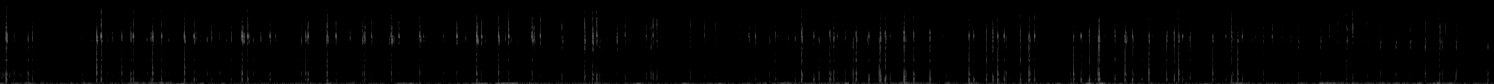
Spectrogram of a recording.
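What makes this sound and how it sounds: A small pair of dark sunglasses with a thin, hollow plastic frame and tinted lenses is held in both hands close to the microphone while fingertips and nails scratch and fiddle with the frame and arms and fold the hinges. A dense stream of quiet, dry scratches and sharp little clicks follows, mostly bright and high-pitched with a faint steady high tone running through, each tick dying away instantly.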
